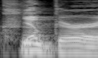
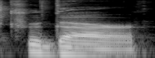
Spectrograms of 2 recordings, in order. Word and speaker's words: Krueger: It's not Krueger, it's Krueger. Maybe Is that a was more supposed Germanic pronunciation of it.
